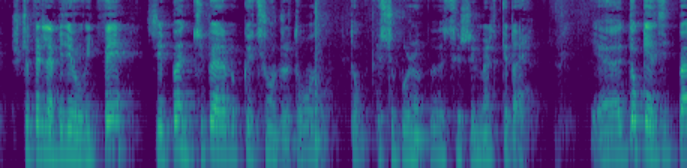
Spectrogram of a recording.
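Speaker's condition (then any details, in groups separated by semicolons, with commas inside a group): Primary progressive multiple sclerosis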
